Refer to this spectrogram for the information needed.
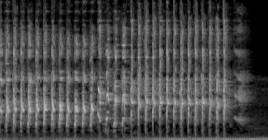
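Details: Caged Lutino opaline lovebirds in a colony give a fast run of shrill, high chirps, about seven a second for three and a half seconds, evenly pulsed and then stopping abruptly.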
